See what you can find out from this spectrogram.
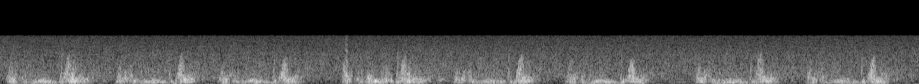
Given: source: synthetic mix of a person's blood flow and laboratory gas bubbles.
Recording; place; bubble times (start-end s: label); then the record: Doppler ultrasound of blood flow; precordium
3.42-3.51 s: bubbles
3.66-3.95 s: bubbles
From the record:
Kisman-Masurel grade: 213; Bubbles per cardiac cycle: several, 3 to 8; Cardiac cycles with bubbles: 1 to 10%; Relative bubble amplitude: loud (0.450 to 0.775); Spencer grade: 1 (occasional bubble signal discernible with the cardiac motion signal, with majority of cardiac periods free of bubbles); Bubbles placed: only in the low amplitude regions of the cardiac cycle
